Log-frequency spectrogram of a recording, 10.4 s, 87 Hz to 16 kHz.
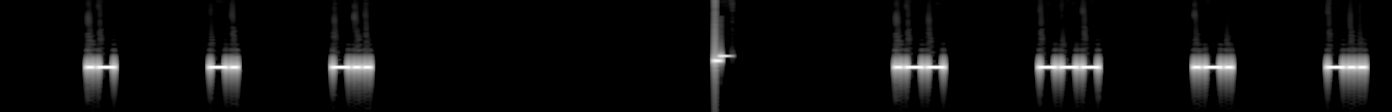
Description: Morse code, heard as a keyed tone, about 30 wpm, spaced as for 10 wpm, 700 Hz. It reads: AND WORD
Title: 6x Character Spacing - Top 100 Words - 30wpm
